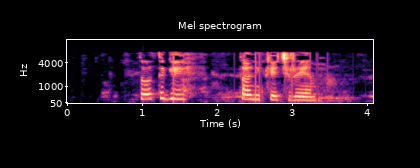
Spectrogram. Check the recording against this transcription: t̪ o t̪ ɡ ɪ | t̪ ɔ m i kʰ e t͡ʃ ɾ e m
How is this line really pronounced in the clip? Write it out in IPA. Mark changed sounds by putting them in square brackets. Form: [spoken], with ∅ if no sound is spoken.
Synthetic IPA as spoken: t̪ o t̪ ɡ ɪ | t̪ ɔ [n] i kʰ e t͡ʃ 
